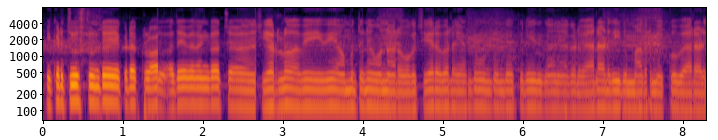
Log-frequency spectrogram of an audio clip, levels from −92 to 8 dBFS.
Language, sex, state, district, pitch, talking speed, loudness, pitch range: Telugu, male, Andhra Pradesh, Chittoor, 120 Hz, 150 wpm, -26 LUFS, 115-130 Hz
